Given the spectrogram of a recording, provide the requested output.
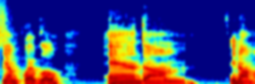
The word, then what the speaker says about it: Yung Pueblo: places it's um so the name that I write under is Yu ngore pbl o pronounced young poblo and um you know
